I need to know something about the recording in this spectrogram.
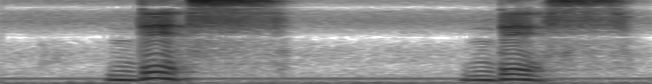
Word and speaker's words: this: They they then this this these these. The difference between the last two words is a short I and a long e sound.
